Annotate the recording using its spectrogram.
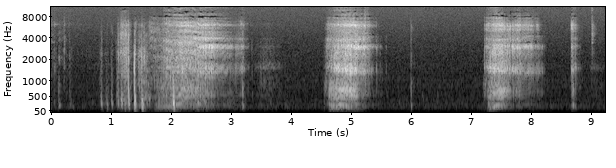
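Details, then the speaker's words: Very loud snoring from a sleeping person: rough, rattling snores on each breath in, about three in nine seconds, with quiet pauses between; heavy snoring. "my gosh guy you're so loud good night"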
